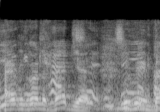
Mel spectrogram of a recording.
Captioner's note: laughter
